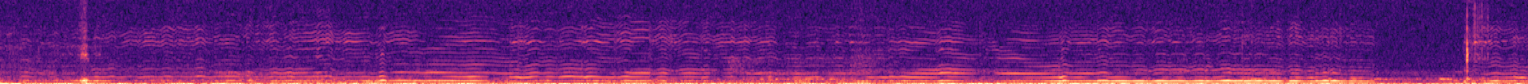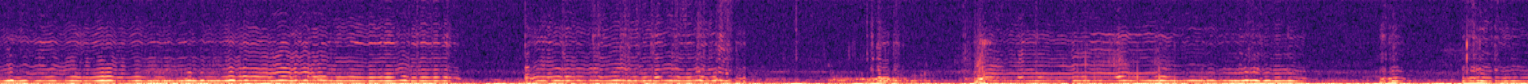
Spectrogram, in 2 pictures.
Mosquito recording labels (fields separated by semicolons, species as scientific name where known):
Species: Culex pipiens complex; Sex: female; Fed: unfed; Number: one; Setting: cup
